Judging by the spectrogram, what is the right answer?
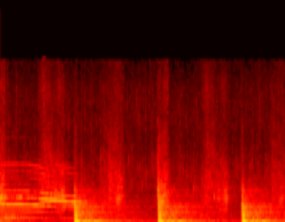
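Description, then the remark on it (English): A single drawn-out meow with a falling pitch from a black cat named Lucifer, followed by three loud, evenly spaced thumps or booms over a faint rumbling background. “And bring Lucifer thy black cat.”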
